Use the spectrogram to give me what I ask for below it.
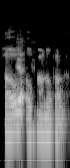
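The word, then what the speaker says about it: Hoʻoponopono: Ho'oponopono.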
